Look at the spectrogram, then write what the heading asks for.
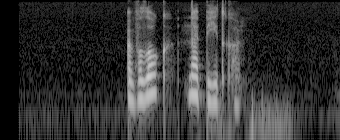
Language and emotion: Russian, neutral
